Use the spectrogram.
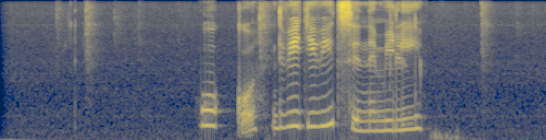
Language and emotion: Russian, sad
